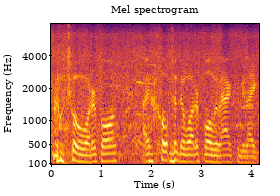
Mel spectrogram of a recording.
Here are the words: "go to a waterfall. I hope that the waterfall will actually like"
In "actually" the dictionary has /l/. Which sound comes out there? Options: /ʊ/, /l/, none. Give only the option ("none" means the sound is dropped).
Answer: /l/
